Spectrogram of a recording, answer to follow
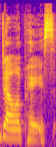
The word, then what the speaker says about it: Dellapace: Dellapace. Dellapace. Dellapace. Dellapace? We've been saying it wrong the whole time? No, it's in America we say Dellapace.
